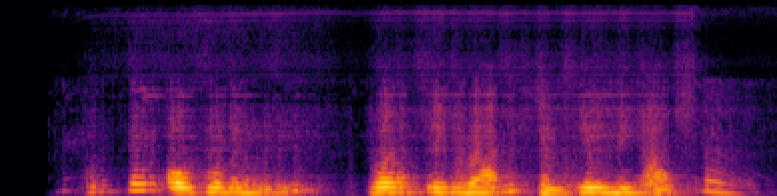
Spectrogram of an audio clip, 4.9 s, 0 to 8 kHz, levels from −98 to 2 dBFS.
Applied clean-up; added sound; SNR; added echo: neural mask model DeepFilterNet 3.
